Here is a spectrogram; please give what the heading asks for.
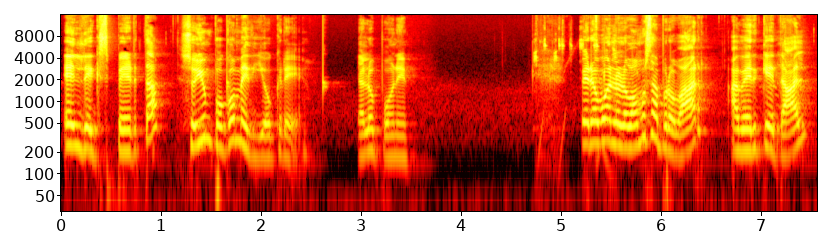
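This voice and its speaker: Woman, Spain Spanish accent, young adult, live gameplay streamer, chatty, laughs a lot, fairly high voice. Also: lively intonation, unhurried, pauses often. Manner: chatty, laughs often, reacts to the game.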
